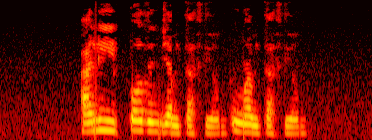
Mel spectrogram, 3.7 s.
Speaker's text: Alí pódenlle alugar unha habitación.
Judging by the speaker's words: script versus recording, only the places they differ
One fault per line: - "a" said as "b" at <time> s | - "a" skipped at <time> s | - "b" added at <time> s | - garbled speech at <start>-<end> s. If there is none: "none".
- "alugar" said as "habitación" at 1.7 s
